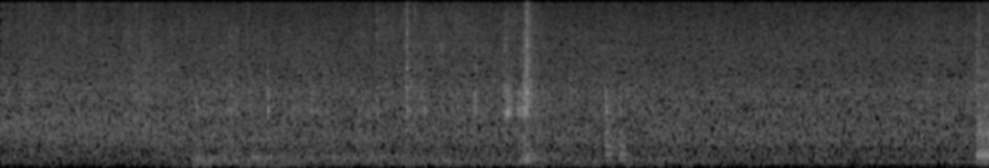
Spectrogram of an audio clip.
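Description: A knife scrapes against a fish on a metal tray.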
